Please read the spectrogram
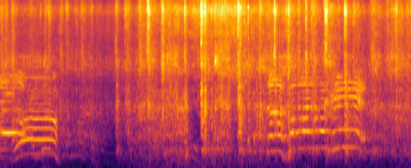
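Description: Raised voices calling out, once at the start and again about four seconds in, with the murmur and clatter of a busy room between.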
